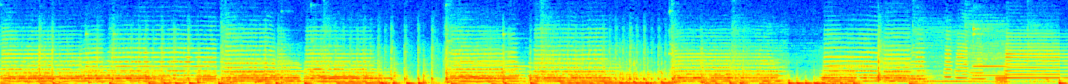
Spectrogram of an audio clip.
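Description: A drum and bugle corps playing: the horn line sounds loud sustained brass chords that change about once a second over low bass notes, with drums and percussion underneath.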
